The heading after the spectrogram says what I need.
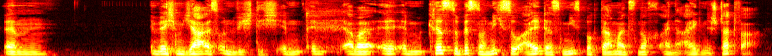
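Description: A man's voice: medium pitch, moderate pace. German man hosting a football chat. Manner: leads the round, passing questions to co-hosts. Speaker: podcast host. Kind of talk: casual football podcast chat.

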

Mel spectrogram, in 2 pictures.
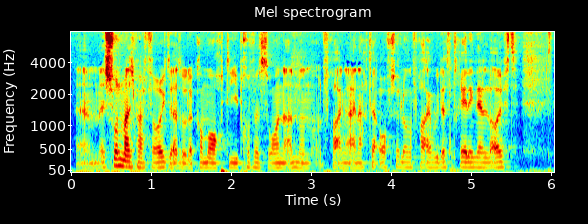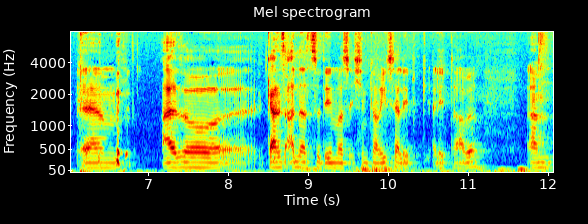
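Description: A man's voice: fairly low pitch, brisk, gravelly, a little hiss or hum. A young man from Berlin, co-hosting a casual podcast chat and talking loosely with lots of fillers and restarts. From Berlin, Germany. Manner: relaxed, chatty, many fillers and restarts. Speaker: podcast host and rugby player.

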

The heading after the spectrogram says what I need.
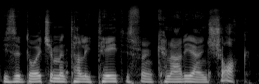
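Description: Canadian man in his fifties, halting German. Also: medium pitch, little pitch movement, darkish tone, no echo, clean studio sound. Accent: Canadian English. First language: English. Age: 50s. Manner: halting, many fillers and restarts. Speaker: podcast guest. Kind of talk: casual interview chat.

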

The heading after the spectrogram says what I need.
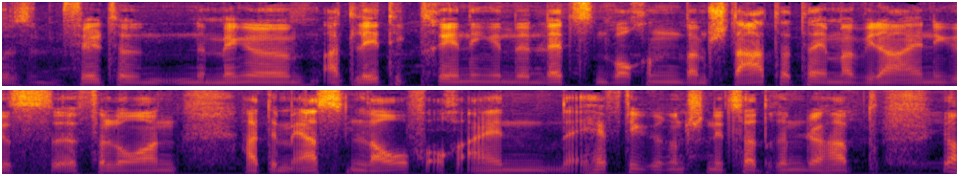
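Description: A male sports reporter joins a podcast as a guest, his voice low and sharp. He hesitates often, repeating words and filling pauses. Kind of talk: podcast interview.

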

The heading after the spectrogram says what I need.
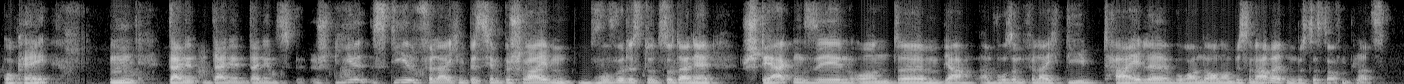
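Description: A man interviews a tennis player, asking long, chatty questions and frequently pausing to find his words. His mid-range voice is steady and a little slow, and the sports interview has a dull lo-fi sound.

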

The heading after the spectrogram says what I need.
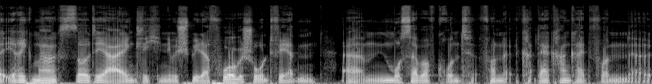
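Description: A man with a slightly low voice hosts a podcast in easygoing spoken commentary. He thinks aloud, circling back and restarting phrases as he goes. The sound is dry and close, with no room echo. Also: vocal fry, warm tone. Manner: chatty, thinks aloud, often restarts sentences. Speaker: podcast host.

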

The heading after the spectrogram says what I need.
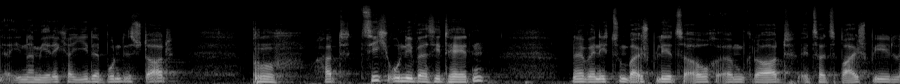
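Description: Gravelly, chatty German podcast host. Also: male voice, mid-range voice, warm tone. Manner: rambling, chatty, says "ich sag mal" a lot. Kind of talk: casual chat.

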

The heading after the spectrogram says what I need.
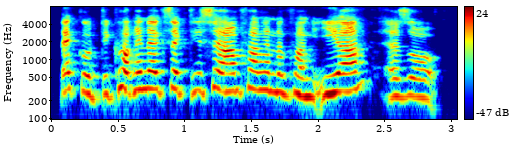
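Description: A woman chats eagerly as a guest over a video call. Her voice sits high and sounds bright and forward. She talks in a lively, enthusiastic way. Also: fast. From Vienna, Austria. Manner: chatty, enthusiastic. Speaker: guest, football fan. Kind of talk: casual chat.

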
